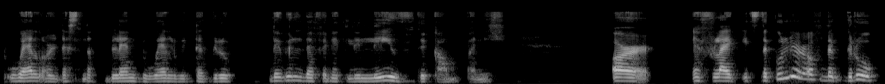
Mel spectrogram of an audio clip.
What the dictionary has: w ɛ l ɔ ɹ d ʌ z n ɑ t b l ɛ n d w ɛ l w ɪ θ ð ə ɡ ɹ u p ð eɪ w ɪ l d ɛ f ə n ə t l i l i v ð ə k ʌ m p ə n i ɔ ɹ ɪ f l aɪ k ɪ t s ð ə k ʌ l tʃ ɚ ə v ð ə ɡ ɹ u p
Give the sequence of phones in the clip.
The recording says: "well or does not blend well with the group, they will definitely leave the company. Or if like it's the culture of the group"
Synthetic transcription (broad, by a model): w ɛ l ɔ ɹ d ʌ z n ɑ t b l ɛ n d w ɛ l w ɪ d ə ɡ ɹ u p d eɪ w ɪ l d ɛ f ə n ə t l i l i v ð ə k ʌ m p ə n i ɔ ɹ ɪ f l aɪ k ɪ t s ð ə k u l ɚ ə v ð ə ɡ ɹ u p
